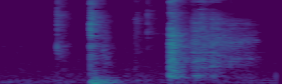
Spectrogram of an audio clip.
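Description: Three sharp plastic clicks, the last followed by a short scraping rub, as the keyring tab is pulled off a plastic emergency car tool to uncover its seatbelt-cutter blade.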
